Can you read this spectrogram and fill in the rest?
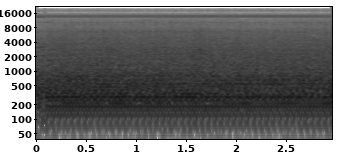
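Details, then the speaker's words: Washer (replacement for a failed Whirlpool) at full high-speed final spin with about 1 minute left: a smooth constant hum with no thumping or wobble. Not vibrating much compared with previous washers; healthy. "Now it's starting to pick up speed on the spin. And now it's really cranking. You get some idea how fast it's turning."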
